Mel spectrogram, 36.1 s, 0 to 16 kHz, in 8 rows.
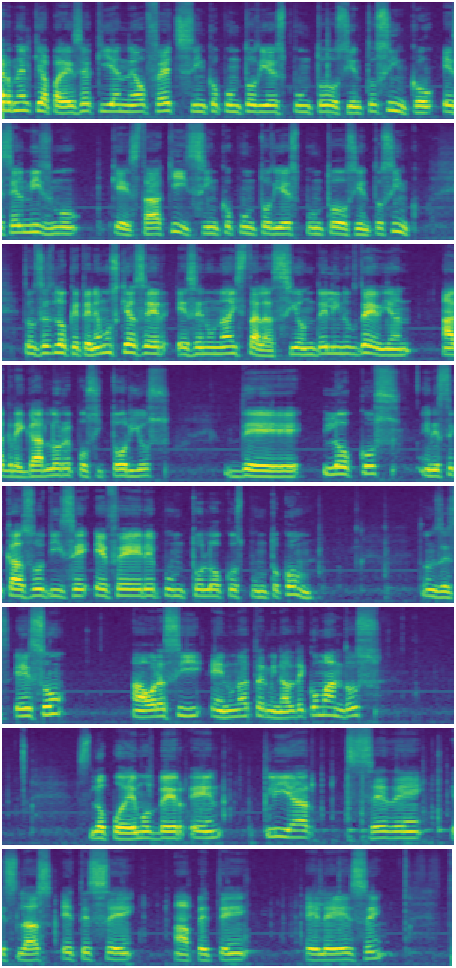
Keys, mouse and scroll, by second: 0.9-2.8 drag, 4.6 click, 23.3 click, 26.3 click, 28.2-35.0 typing.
